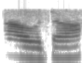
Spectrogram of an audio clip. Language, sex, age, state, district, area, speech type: Kannada, female, 30-45, Karnataka, Udupi, rural, conversation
